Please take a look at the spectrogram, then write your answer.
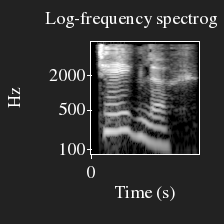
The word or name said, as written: teiglach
